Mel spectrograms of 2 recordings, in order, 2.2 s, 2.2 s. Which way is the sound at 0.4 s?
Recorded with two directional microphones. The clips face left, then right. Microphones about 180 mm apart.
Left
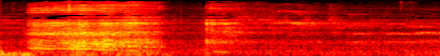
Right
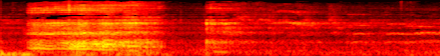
35° right (ahead or behind).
